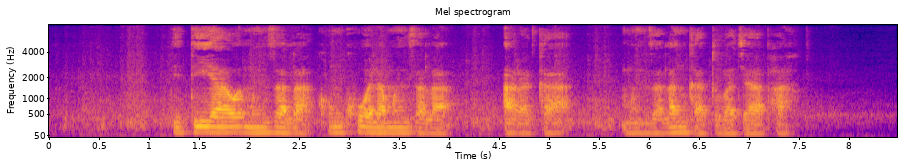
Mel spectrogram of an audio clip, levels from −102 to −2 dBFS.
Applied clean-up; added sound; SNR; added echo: none; Train; 17 dB; reverberation time 0.2 s.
